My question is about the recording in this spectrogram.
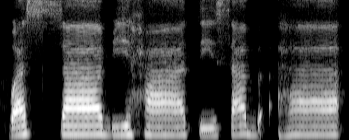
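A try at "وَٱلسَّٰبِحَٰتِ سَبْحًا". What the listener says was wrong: Sabha. Jangan berhenti. Jangan sabha. Sabha. Ngalir aja.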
